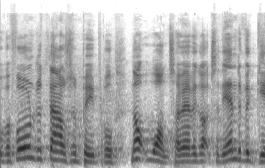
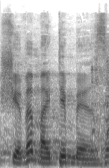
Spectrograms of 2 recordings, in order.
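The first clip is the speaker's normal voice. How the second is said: low-pitched mock Somali pirate; Somali pirate accent; 7 semitones lower than usual. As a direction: imitate a modern-day pirate in a Somali accent. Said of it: "that's how pirates sound now".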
